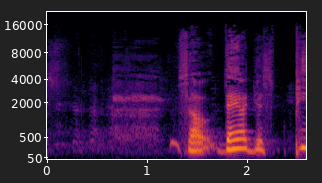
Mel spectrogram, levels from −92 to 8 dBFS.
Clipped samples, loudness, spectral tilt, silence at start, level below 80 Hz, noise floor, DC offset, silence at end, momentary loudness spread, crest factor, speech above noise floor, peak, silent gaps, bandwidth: under 0.1%; -24 LUFS; -6.5 dB/octave; 0.65 s; -76 dBFS; -58 dBFS; under 0.1%; 0 s; 24 LU; 22 dB; 35 dB; -6 dBFS; none; 14.5 kHz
